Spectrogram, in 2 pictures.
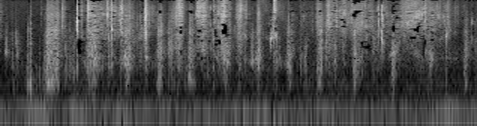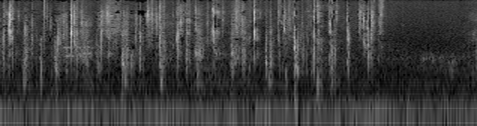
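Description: Close-up crunching and chewing of dry, crispy instant-noodle snack crumbs: a dense run of quick, crackly crunches that thins out and softens about a second before the end.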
